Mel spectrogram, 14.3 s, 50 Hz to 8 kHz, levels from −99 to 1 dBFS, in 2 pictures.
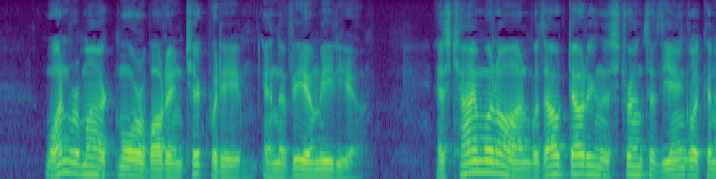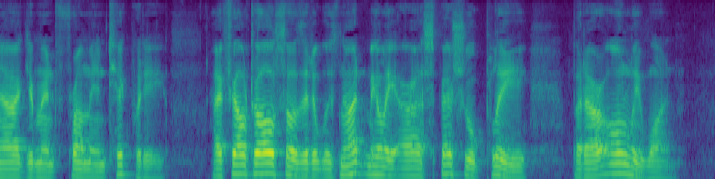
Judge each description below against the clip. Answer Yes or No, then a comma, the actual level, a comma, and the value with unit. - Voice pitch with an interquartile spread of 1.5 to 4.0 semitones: No, average, 4.6 semitones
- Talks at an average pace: Yes, average, 160 wpm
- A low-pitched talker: Yes, low, 125 Hz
